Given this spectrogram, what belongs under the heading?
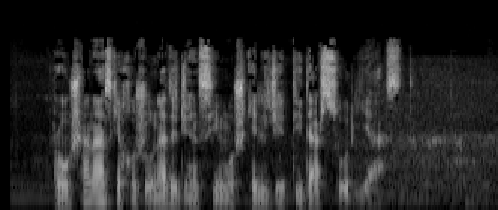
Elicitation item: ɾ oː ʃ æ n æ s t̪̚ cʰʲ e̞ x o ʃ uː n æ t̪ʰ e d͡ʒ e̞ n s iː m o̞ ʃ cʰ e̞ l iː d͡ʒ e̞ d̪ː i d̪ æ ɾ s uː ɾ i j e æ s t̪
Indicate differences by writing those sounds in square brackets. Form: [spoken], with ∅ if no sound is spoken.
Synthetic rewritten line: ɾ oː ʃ æ n æ s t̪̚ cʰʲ e̞ x o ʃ uː n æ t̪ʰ e d͡ʒ e̞ n s iː m o̞ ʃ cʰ e̞ l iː d͡ʒ e̞ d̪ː [iː] d̪ æ ɾ s uː ɾ i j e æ s t̪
